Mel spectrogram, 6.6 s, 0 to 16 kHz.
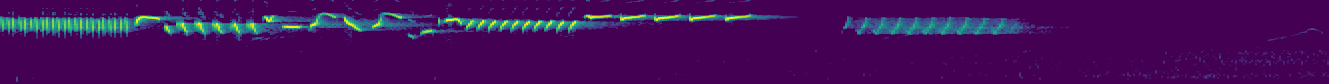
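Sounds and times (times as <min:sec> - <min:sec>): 
Eurasian wren Troglodytes troglodytes singing trills: 0:00.0 - 0:05.3.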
